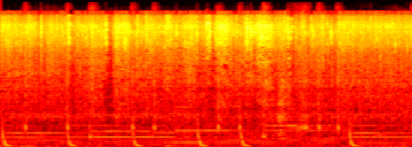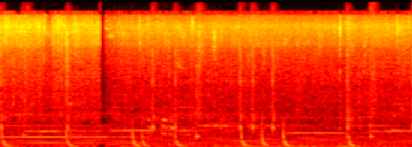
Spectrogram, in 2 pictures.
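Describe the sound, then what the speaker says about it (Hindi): Chopped onion and bay leaf fry in hot oil for a kora masala potato dish, giving a steady loud sizzle with repeated clicks and scrapes of stirring throughout. "तेल गरम हो कटा पियाज तेजपत्र पकई दिंतु"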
